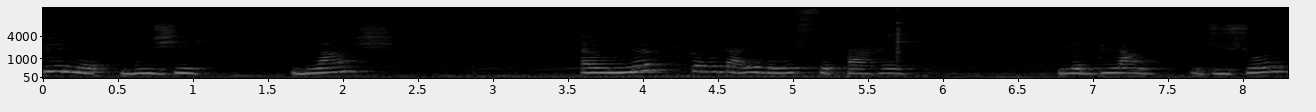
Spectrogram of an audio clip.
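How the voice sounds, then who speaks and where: A somewhat breathy, dark, mellow voice with a non-native accent speaks at a very slow pace with long, frequent pauses, over audible room echo. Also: woman, fairly high pitch for a woman, ordinary pitch variation. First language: not French (speaking French). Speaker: ritual practitioner and psychic. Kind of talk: tutorial. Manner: halting.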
